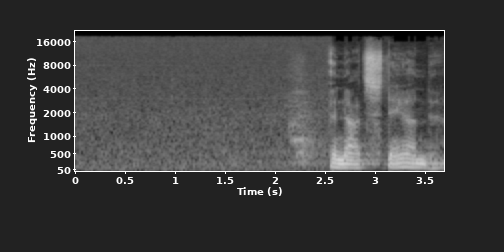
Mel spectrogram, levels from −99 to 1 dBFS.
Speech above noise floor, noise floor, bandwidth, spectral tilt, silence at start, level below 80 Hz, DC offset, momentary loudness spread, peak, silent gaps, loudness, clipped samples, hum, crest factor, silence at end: 23 dB; -42 dBFS; 19 kHz; -3 dB/octave; 0 s; -58 dBFS; under 0.1%; 25 LU; -2 dBFS; none; -18 LUFS; under 0.1%; none; 22 dB; 0 s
